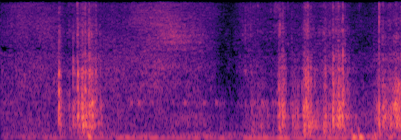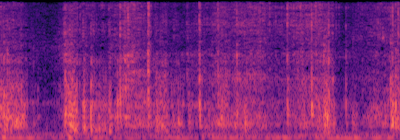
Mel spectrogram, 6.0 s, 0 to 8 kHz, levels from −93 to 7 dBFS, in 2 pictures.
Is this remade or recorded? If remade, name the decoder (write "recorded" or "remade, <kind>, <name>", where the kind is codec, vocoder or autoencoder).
recorded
